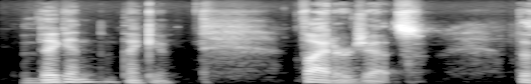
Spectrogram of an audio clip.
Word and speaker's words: Viggen: Is that the way you pronounce that? You're muted. Yes, Jeff, that's exactly right. Viggen, thank you.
